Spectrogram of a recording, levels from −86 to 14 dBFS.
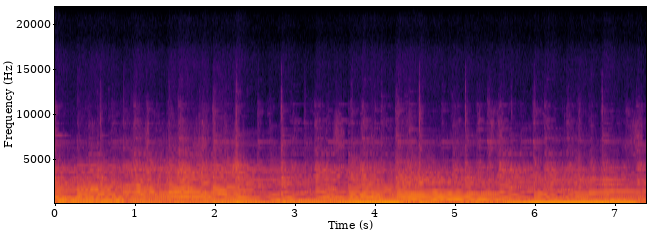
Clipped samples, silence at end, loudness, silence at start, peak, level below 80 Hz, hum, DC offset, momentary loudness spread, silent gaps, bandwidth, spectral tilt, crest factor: under 0.1%; 0 s; -17 LUFS; 0 s; -4 dBFS; -42 dBFS; none; under 0.1%; 4 LU; none; 12.5 kHz; -6 dB/octave; 14 dB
